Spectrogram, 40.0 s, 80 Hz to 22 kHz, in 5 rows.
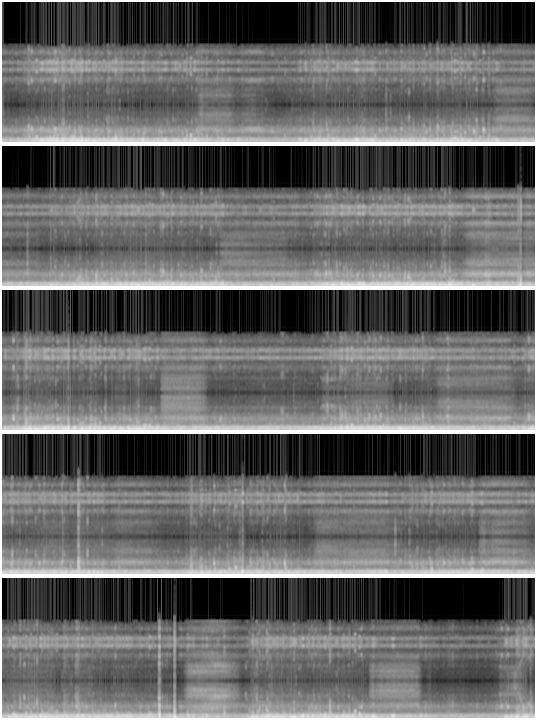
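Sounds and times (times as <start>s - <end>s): exhaled bubbles: 0.0s - 39.9s
scuba regulator breathing underwater: 2.7s - 4.0s, 7.2s - 9.1s, 10.4s - 16.4s, 18.2s - 19.4s, 20.7s - 26.7s, 28.5s - 30.3s, 31.0s - 33.0s, 34.6s - 38.6s.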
